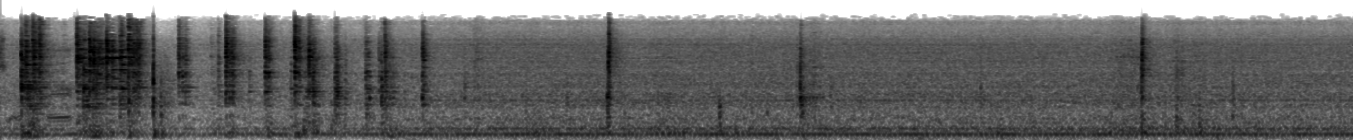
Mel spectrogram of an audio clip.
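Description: Aluminium pieces of a welded plenum box and its flange plate clinking and clattering as they are handled on a wooden workbench: a quick run of clinks in the first three seconds, then a few single knocks spaced out, over a steady low hum.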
